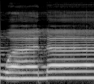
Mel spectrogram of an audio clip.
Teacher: la mad tabi'i dhahiri karena ada alif didahului fathah, maka huruf lam panjang 2 harokat.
